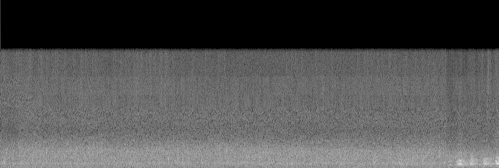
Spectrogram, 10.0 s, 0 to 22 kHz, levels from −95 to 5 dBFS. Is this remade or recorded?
recorded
